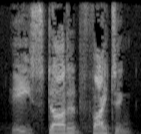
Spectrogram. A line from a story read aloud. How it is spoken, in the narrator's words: the shaggy-headed accuser bellowed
